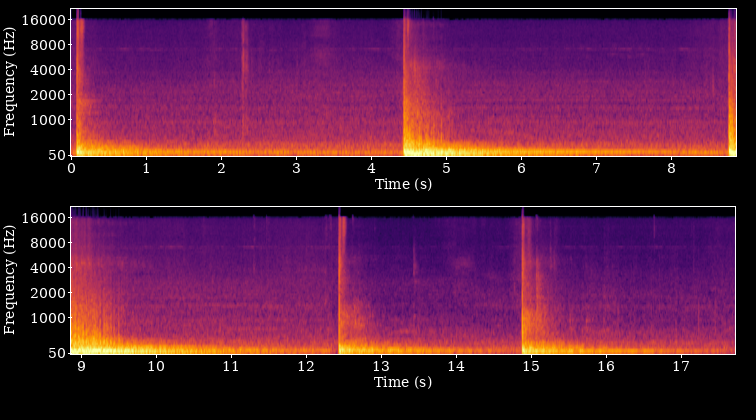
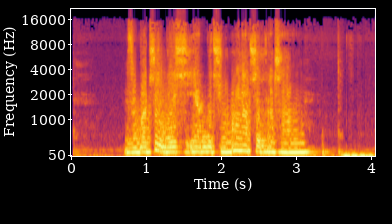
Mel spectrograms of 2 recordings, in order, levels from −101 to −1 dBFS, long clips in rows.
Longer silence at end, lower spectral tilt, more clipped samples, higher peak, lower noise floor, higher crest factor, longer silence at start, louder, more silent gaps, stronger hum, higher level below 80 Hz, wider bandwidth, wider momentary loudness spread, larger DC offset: first, 1 s vs 0 s; first, -8.5 dB/octave vs -4 dB/octave; about the same, 1% vs 0.6%; about the same, 0 dBFS vs 0 dBFS; first, -39 dBFS vs -29 dBFS; first, 12 dB vs 6 dB; about the same, 0.05 s vs 0.05 s; second, -11 LUFS vs -5 LUFS; neither; neither; about the same, -20 dBFS vs -18 dBFS; second, 16 kHz vs over 20 kHz; first, 27 LU vs 15 LU; neither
